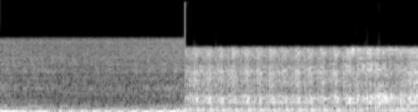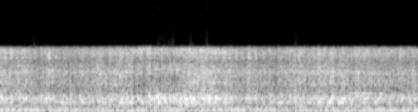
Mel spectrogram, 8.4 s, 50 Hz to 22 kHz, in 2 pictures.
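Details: 1987 Toyota 4Runner, high-mileage reman engine, cold start first thing in the morning, clutch in, throttle blips: lumpy idle with a stumbling beat and irregular chuffs, still misfiring after 3 minutes. Cause: cheap head gasket leaked coolant, cracking the aftermarket head and fouling plugs.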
